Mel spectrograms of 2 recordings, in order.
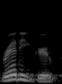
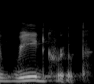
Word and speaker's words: Reed Group: Yes, so just to clarify, this is a no-cost extension of our agreement, and I pronounced it the same way you did, Commissioner Bell. It's actually Reed Group.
